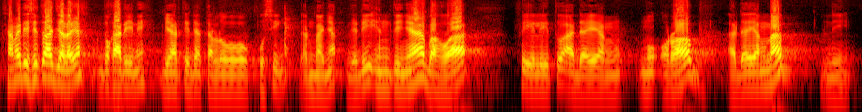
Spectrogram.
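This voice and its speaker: A man's voice: mid-range voice, a little mellow. A man with a Sundanese accent teaching an Arabic grammar lesson at a mosque study circle, explaining patiently and repeating Arabic words with stress. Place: mosque hall. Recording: dull lo-fi recording with hall reverb.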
